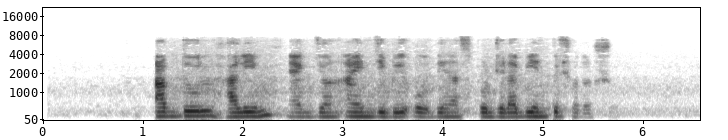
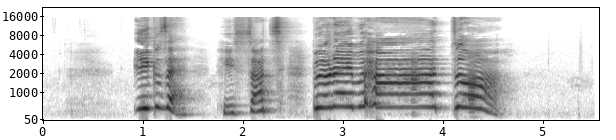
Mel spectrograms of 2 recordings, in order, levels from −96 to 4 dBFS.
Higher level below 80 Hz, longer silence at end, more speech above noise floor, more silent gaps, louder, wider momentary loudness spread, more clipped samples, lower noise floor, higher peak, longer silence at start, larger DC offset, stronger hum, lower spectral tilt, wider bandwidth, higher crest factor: first, -60 dBFS vs -80 dBFS; about the same, 0.9 s vs 1 s; about the same, 50 dB vs 53 dB; neither; second, -21 LUFS vs -17 LUFS; second, 12 LU vs 16 LU; neither; about the same, -71 dBFS vs -71 dBFS; about the same, -2 dBFS vs -2 dBFS; first, 1.1 s vs 0.9 s; neither; neither; first, -6.5 dB/octave vs 0.5 dB/octave; second, 7.8 kHz vs 15.5 kHz; about the same, 20 dB vs 18 dB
